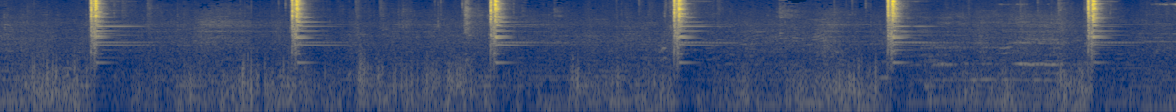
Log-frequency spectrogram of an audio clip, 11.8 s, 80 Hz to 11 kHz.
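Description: Six .177 pellet shots from a CO2 air rifle, about two seconds apart, each a sharp crack that rings with a metallic clang as the pellet hits the target's steel backstop. A low steady murmur of background noise sits underneath.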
